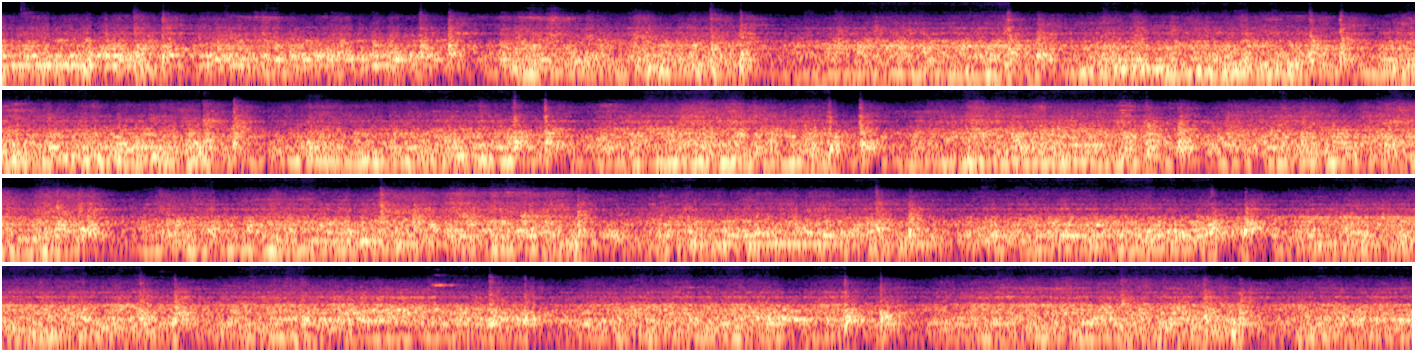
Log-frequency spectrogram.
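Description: A passenger train coach running along the track, heard from on board: a steady rumble of wheels on rails, with scattered knocks as the wheels cross rail joints.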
